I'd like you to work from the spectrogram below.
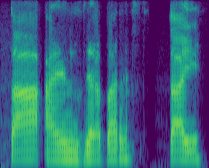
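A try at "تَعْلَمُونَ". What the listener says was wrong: হয়নি তাই বলছেন, শোনেন আপনি বলছেন তা আইন জাবার তাই, তাই নয়, তা আইন জাবার তা, তা।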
